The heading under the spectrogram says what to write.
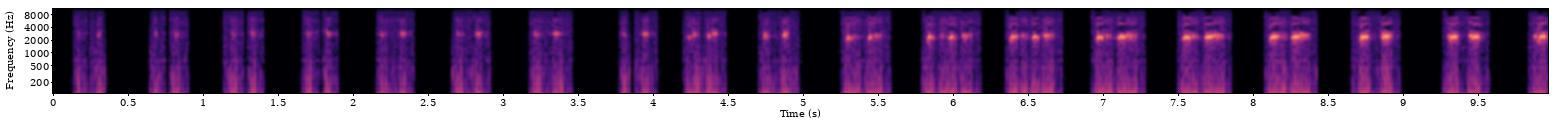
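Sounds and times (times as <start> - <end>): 
quail calling: 3.2 - 9.9.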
